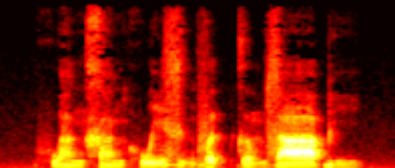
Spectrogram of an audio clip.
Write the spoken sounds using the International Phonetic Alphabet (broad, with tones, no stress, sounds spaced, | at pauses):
h w a̤˨˩ ŋ x a̤˨˩ ŋ h w i˧ z ɨ̰˧˨ ŋ v ə˦˥ t̚ k ə˧˩ m z aː˧ ɓ i̤˨˩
